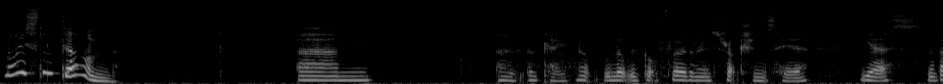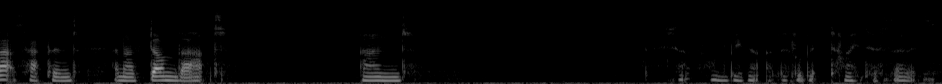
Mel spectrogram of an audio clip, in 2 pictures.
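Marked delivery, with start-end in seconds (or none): 0.1-1.2 much higher, sing-song nicely done; high pleased repeat; high praise. Real, not acted. 15.9-18.8 fast whisper to herself; quick unvoiced whisper. Real, not acted.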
